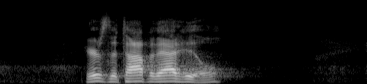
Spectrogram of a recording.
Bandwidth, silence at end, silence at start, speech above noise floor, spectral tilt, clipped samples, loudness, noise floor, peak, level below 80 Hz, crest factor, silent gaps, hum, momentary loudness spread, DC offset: 10.5 kHz; 1.45 s; 0.85 s; 51 dB; -5.5 dB/octave; under 0.1%; -20 LUFS; -70 dBFS; -2 dBFS; -72 dBFS; 22 dB; none; none; 18 LU; under 0.1%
